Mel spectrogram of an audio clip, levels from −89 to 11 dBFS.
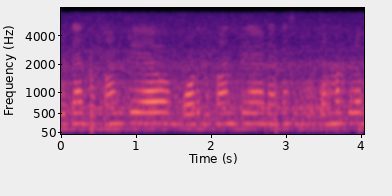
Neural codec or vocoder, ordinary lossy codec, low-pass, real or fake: none; none; 7.2 kHz; real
